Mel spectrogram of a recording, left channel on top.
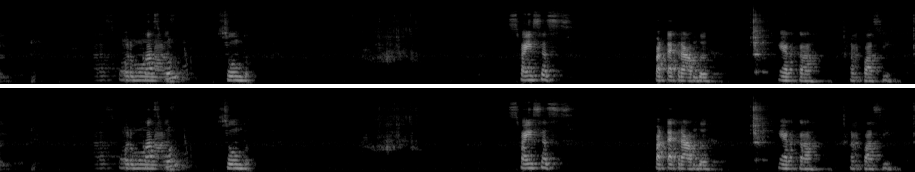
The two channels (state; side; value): normal; both; correlation 0.80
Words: ஒரு 3 ஸ்பூன் சோம்பு, ஸ்பைசஸ், பட்டை, கிராம்பு, ஏலக்காய், கல்பாசி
